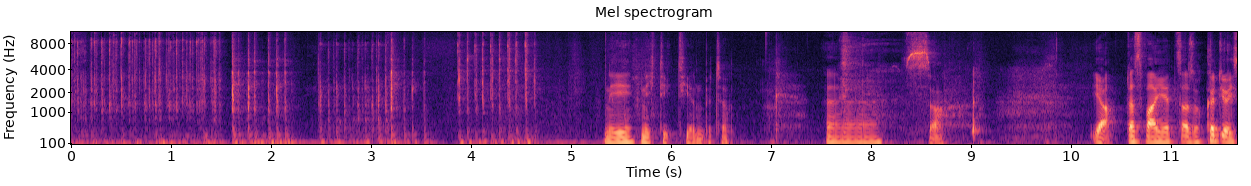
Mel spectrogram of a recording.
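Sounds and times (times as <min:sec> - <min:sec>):
typing on a mechanical keyboard with brown switches: 0:00.0 - 0:04.7
low constant hum: 0:00.0 - 0:11.6
speech: 0:05.3 - 0:06.7, 0:07.6 - 0:08.9, 0:10.2 - 0:11.6.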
